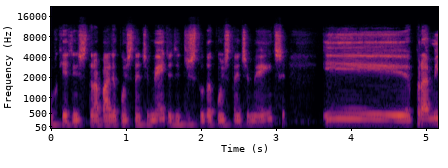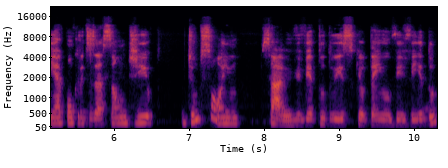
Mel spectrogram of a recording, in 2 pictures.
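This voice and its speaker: A woman with a very deep, low pitch talks at a moderate pace with fairly even intonation. The sound is dry and close, with no echo. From Rio de Janeiro. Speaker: actress and gospel singer. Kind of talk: interview answer.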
